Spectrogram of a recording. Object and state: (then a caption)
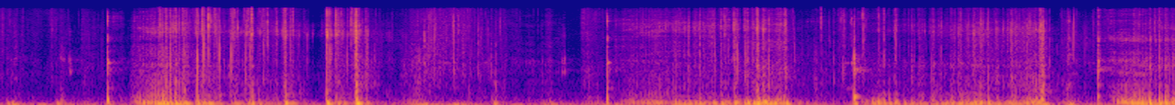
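Dry soap bar being shaved. A utility knife blade scrapes and shaves thin strips off a solid bar of dry green soap. The result is repeated dry, crunchy tearing strokes with a deep low thud underneath and sharp clicks, each ending abruptly.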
